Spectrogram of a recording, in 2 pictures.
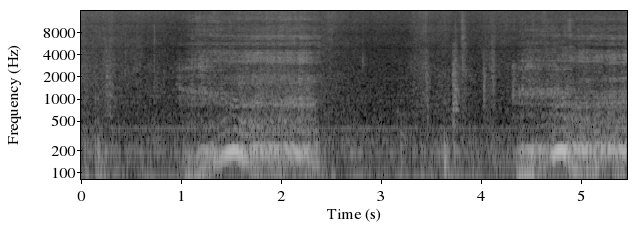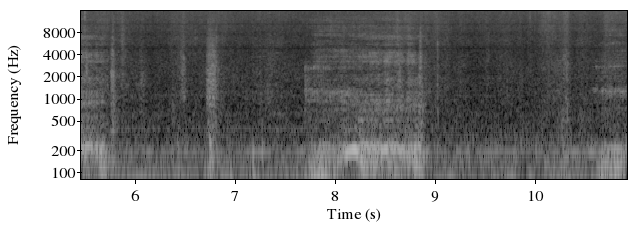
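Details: Snoring in a sleeping person or cat (my man snores, my cat snores too): three loud, low, rattling snores about 3 seconds apart, roughly 18 a minute, with quiet exhalations between; ordinary sleep snoring.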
